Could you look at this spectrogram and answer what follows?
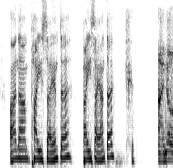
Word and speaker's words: Paiseanta: Adam Paisayanta, is that right? Yes. Adam Paisayanta. Okay, just making sure I get it right.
